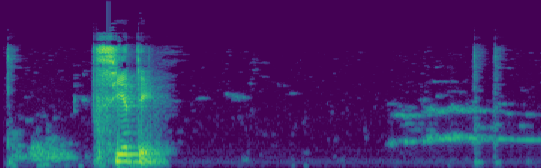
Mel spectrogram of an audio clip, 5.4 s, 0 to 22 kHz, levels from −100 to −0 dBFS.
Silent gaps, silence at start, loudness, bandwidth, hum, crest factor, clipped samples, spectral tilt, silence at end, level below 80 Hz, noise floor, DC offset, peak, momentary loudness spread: none; 0.05 s; -14 LUFS; 10.5 kHz; none; 24 dB; under 0.1%; -2 dB/octave; 0.65 s; -58 dBFS; -76 dBFS; under 0.1%; 0 dBFS; 29 LU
